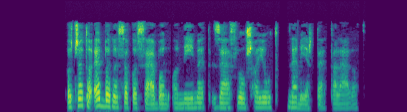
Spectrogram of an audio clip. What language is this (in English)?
Hungarian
